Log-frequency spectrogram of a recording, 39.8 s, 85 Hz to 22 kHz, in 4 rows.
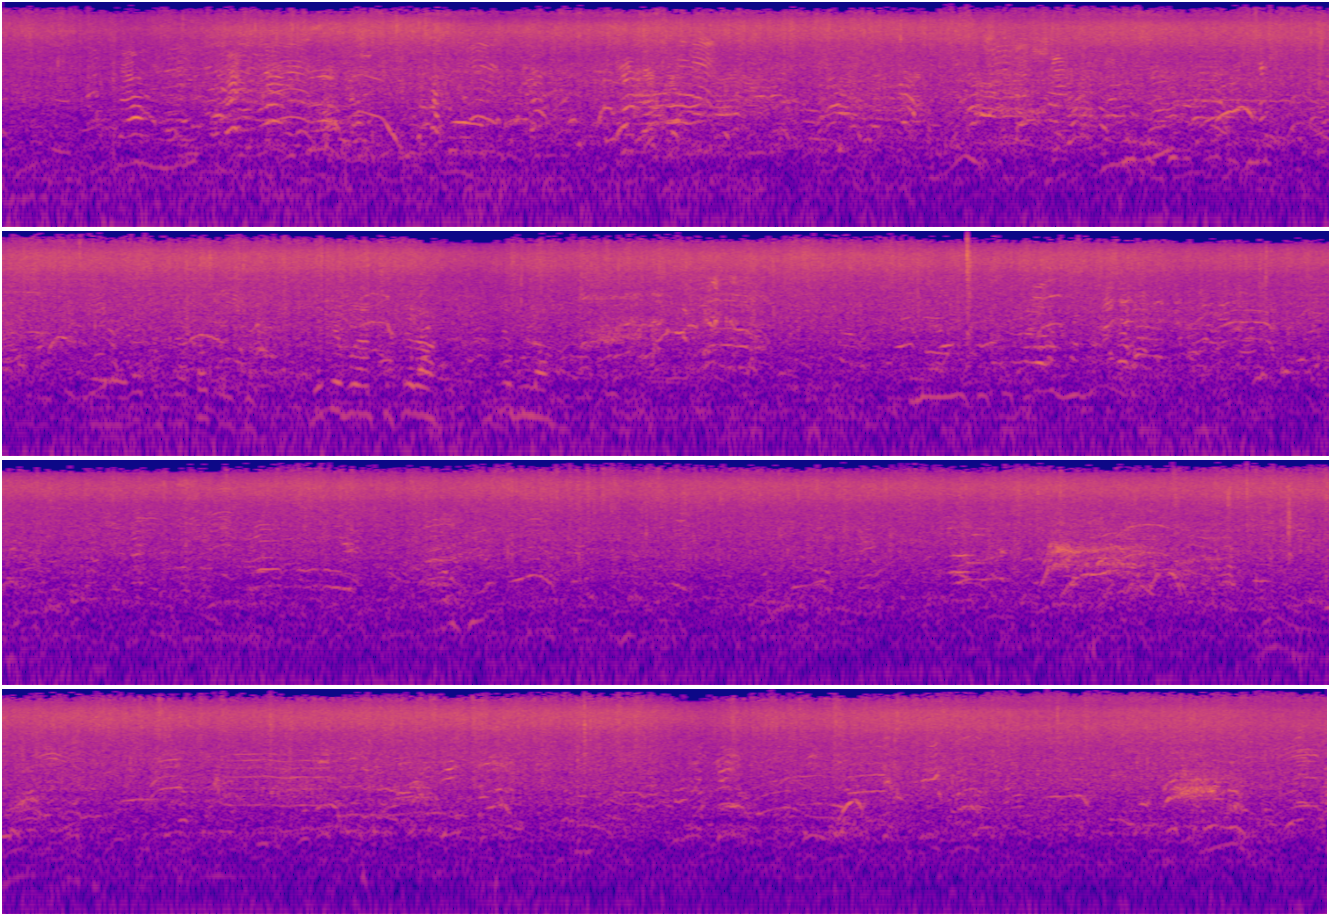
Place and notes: La Villette, Paris, France - Kids playing in the Fountain
Fontaine place de la Rotonde de la Villette, Paris, (Jaurès)
Kids playing in the fountain on a hot summer day.
26 August 2014, ~15:00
